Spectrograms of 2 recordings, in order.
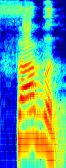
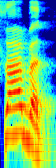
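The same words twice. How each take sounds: First: সাবত ending with a bouncing stopped ত; qalqala bounce. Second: সাবত with the final ত bounced, a bit higher; qalqala bounce. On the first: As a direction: clip the final ত of সাবত with a little echo. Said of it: "কলকলা নিচে আসবে". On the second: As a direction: hit সাবত and let the last consonant rebound. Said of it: "এরকম হবে". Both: Shown as a demonstration.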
